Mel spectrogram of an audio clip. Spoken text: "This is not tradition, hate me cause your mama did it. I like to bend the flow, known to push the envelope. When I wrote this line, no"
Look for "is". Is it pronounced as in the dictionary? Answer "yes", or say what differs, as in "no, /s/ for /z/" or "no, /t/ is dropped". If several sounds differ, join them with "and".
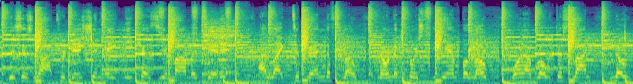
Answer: yes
